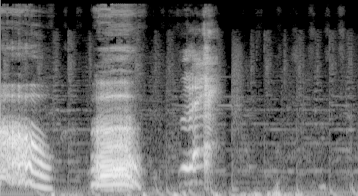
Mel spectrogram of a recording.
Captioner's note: groans; gag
